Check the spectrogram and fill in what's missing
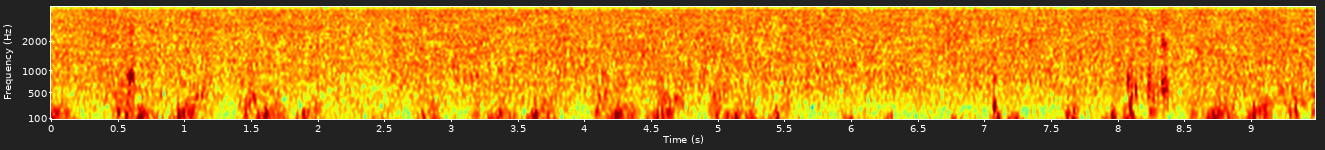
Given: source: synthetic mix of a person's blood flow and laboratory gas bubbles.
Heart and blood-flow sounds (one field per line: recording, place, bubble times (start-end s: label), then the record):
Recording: Doppler ultrasound of blood flow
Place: precordium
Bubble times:
0.54-0.64 s: bubbles
7.05-7.11 s: bubbles
7.57-7.71 s: bubbles
8.04-8.18 s: bubbles
8.21-8.39 s: bubbles
9.19-9.49 s: bubbles
From the record:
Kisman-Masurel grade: 123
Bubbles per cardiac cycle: 1 to 2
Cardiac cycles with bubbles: 10 to 50%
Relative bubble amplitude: loud (0.450 to 0.775)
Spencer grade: 2 (many but less than half of the cardiac periods contain bubble signals, singularly or in groups)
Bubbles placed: anywhere in the cardiac cycle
